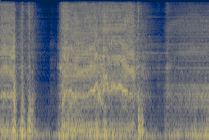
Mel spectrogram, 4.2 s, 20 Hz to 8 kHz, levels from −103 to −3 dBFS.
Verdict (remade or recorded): remade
